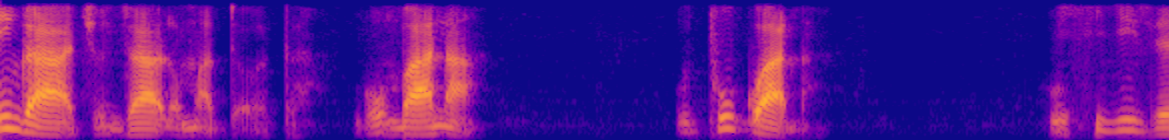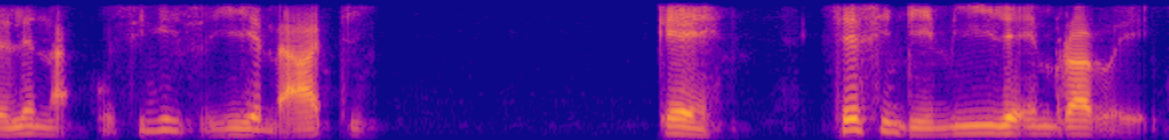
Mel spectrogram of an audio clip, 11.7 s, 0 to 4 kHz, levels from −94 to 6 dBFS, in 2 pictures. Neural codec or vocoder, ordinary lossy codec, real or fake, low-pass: codec, 24 kHz, 0.9 kbps, WavTokenizer, medium speech release version 1; none; fake; 3.6 kHz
